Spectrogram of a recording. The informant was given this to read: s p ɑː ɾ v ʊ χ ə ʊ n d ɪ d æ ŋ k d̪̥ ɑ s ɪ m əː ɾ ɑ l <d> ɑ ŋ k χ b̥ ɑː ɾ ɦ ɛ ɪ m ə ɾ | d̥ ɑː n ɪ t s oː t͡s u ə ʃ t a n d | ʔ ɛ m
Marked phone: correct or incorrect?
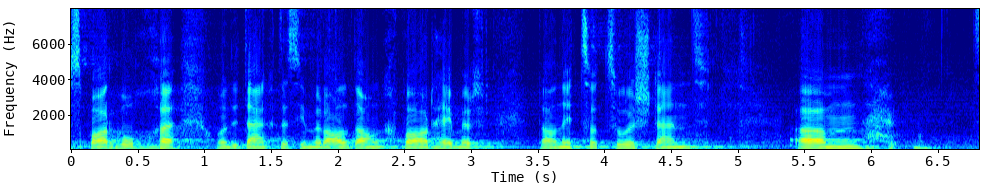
correct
